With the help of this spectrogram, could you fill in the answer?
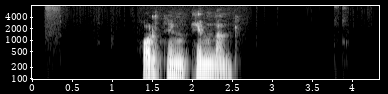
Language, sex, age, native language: Icelandic, male, 70-79, Icelandic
